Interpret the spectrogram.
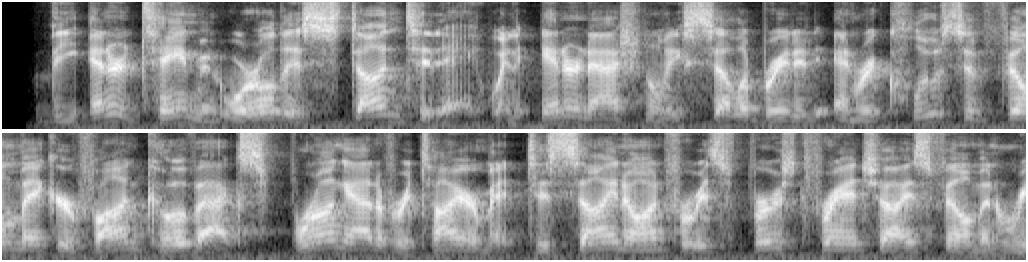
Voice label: promos; wonderman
